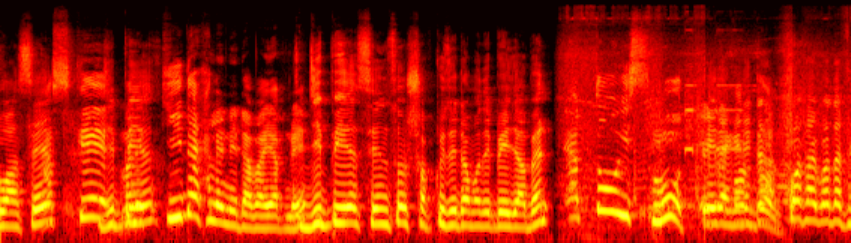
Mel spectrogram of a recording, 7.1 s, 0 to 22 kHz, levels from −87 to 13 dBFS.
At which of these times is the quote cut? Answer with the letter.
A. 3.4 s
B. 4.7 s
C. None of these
B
